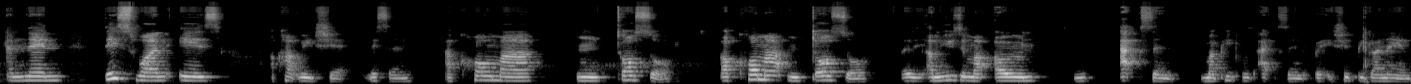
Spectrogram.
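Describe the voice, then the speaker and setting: A woman giving a live tarot reading from home on a laptop mic, veering from excited outbursts to soft murmuring. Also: medium pitch. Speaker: tarot reader. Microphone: laptop microphone. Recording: echoey room, laptop mic.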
